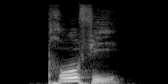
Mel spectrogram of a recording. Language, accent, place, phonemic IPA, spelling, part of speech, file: German, Germany, Berlin, /ˈpʁoːfi/, Profi, noun, De-Profi.ogg
- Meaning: 1. pro (professional sports player) 2. pro (expert, one who is very good at something) 3. pro (one who does something for payment, rather than as an amateur)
